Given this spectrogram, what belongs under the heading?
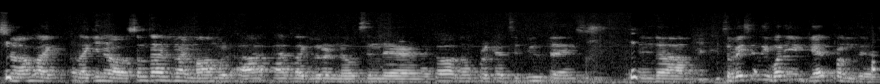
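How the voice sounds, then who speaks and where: A man speaks at a moderate pace. Room echo is audible, and background noise is noticeable. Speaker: ITP alumnus pitching a hackathon project. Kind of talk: informal project pitch. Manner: halting, many fillers.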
